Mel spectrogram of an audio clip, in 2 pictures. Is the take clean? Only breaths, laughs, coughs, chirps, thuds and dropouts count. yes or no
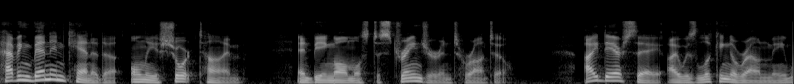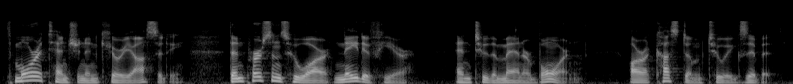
no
